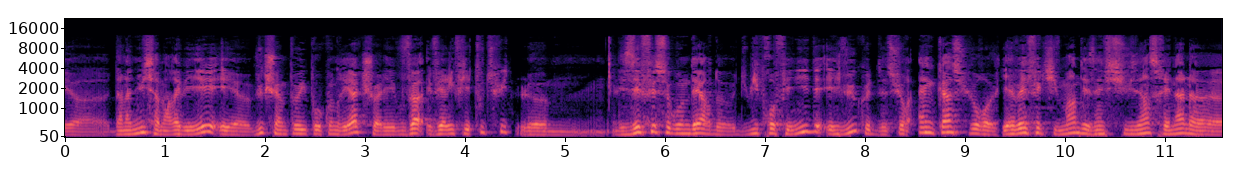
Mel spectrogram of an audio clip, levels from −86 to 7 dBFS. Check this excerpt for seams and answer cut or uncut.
cut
